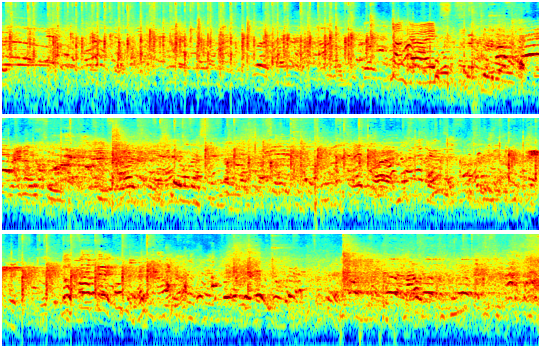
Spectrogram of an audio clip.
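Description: Young players and spectators shout and chatter across a large echoing rink.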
